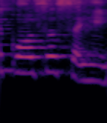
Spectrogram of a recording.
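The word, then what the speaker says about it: conscience: इसमें ये इसमें से कौन सा सही है? कॉन्सियंस कॉनसाइंस कॉइंस कॉन्सेंस कॉनसाइन कौन सा होगा? इसका प्रोनाउंसिएशन है कॉन्सेंस।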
